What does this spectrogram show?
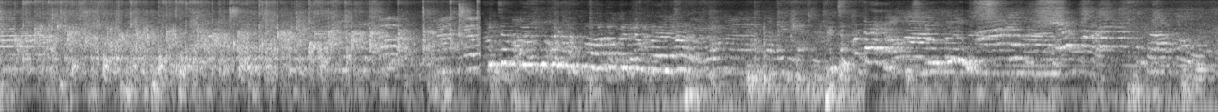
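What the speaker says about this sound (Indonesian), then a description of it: "Nah, tepuk tangan untuk teman kalian." A children's class claps for classmates. Lively applause and chatter run throughout, with the clapping loud and continuous, a teacher's voice and kids' voices mixed in, and a brief dip in the middle.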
